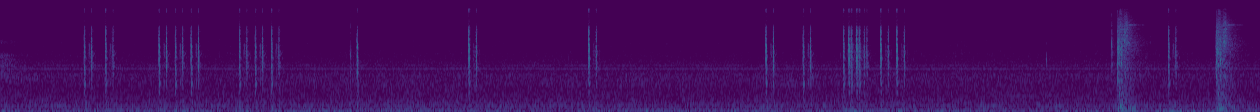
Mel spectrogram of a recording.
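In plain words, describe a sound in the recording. Short electronic menu blips tick in quick bursts.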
